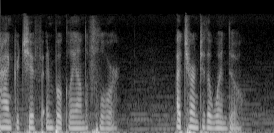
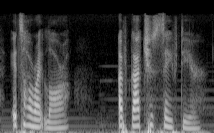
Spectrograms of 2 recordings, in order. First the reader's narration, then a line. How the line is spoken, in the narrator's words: I cried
